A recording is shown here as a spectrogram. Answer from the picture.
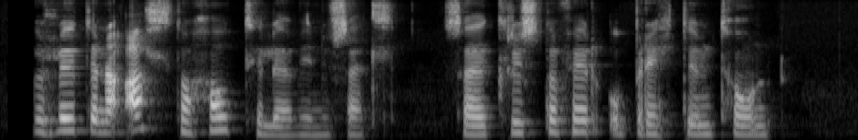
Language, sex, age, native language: Icelandic, female, 50-59, Icelandic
